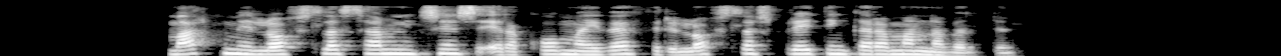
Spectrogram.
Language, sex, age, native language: Icelandic, female, 30-39, Icelandic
